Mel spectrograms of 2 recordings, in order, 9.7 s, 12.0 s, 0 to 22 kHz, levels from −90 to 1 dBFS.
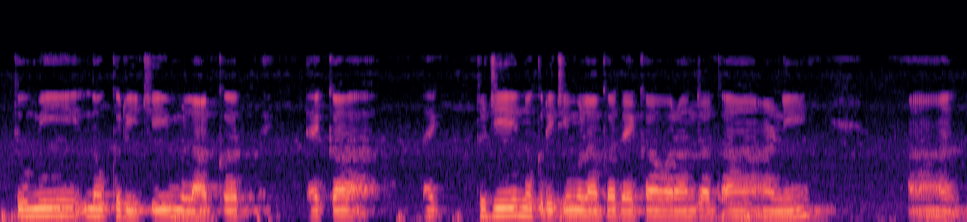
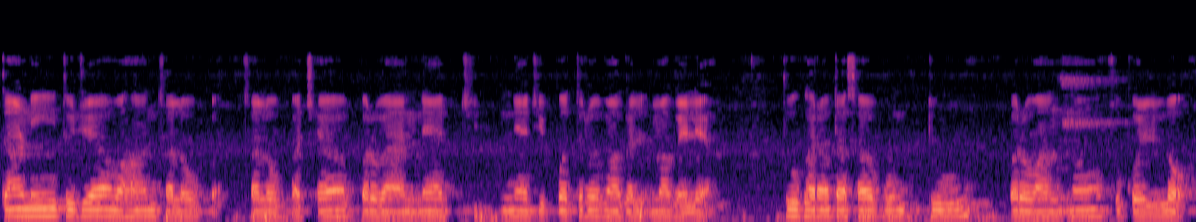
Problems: background sounds at intervals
